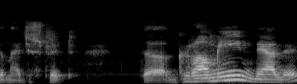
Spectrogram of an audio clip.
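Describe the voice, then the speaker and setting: A man is talking. He keeps a fairly slow pace. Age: 60s. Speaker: journalist. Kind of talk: interview. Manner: halting.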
